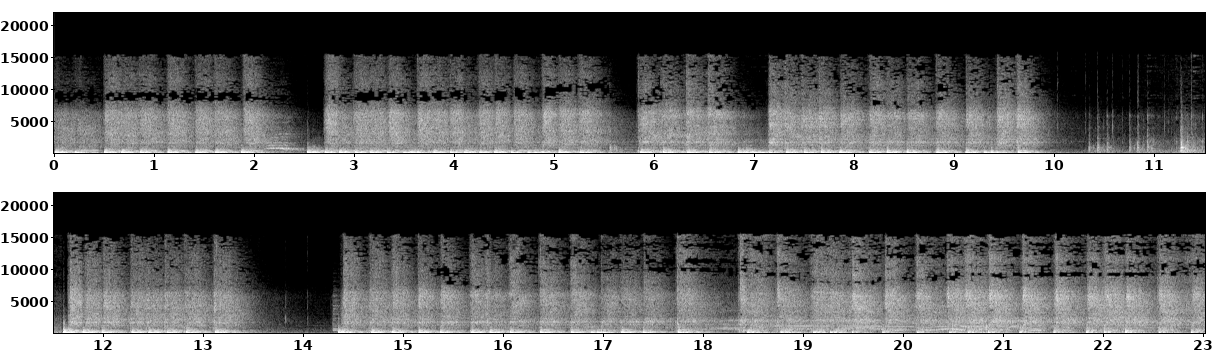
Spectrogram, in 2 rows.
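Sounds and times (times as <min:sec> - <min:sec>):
drum cymbals and gong ensemble: 0:00.0 - 0:10.0, 0:11.6 - 0:13.6, 0:14.3 - 0:23.0.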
